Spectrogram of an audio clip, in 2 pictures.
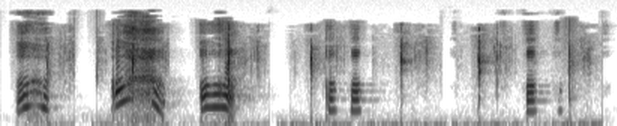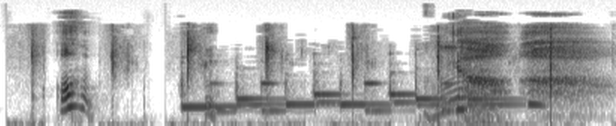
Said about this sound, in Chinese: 我的手机响了。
